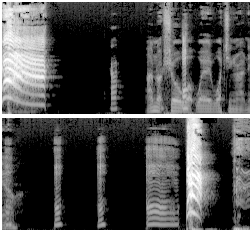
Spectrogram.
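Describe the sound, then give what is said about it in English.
A person imitates a chicken with a loud, harsh, high squawk to control a chicken character in a voice-controlled video game, where louder noises make it jump higher, then talks for a while before letting out another short, sharp squawk near the end. “Well, I like making the chicken noise.”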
